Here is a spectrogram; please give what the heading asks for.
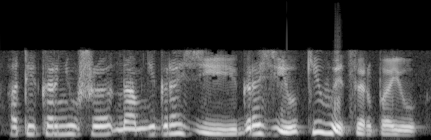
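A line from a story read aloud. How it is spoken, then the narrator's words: Sing-song little voice. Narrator (Russian): певучим голоском ответила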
